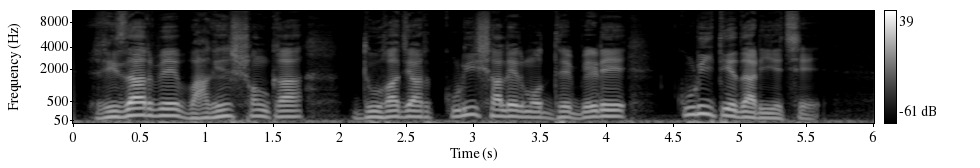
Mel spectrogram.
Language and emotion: Bengali, neutral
